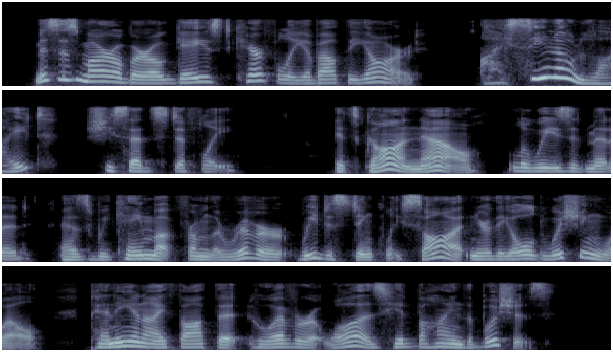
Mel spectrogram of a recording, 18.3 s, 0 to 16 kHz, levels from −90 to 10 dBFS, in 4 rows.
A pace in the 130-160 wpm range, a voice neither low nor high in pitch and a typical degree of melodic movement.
Yes: average, 155 wpm; medium, 155 Hz; average, 4.5 semitones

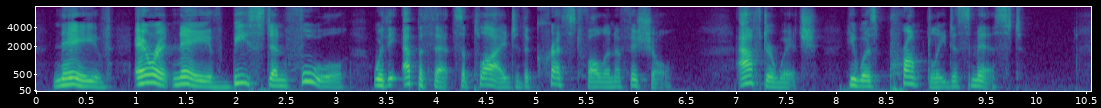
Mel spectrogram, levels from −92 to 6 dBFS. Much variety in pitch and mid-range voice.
Yes: wide, 5.9 semitones; medium, 155 Hz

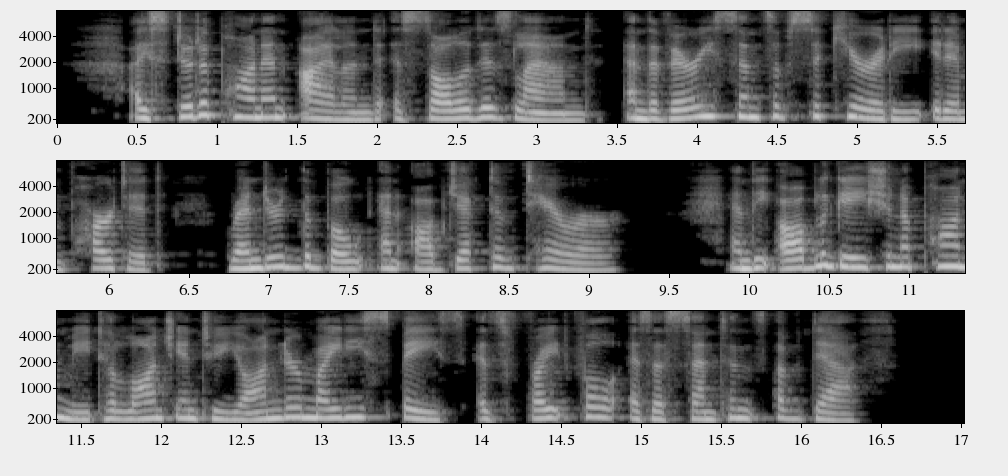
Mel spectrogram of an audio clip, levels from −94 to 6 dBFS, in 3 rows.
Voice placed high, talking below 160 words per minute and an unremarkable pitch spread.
Yes: high, 220 Hz; average, 150 wpm; average, 3.4 semitones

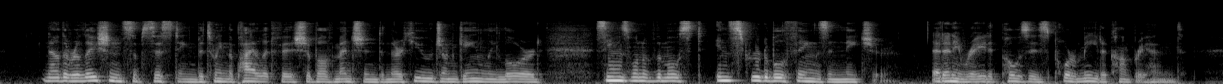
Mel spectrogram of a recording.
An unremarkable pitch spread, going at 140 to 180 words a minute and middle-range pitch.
No: average, 4.2 semitones; average, 160 wpm; low, 130 Hz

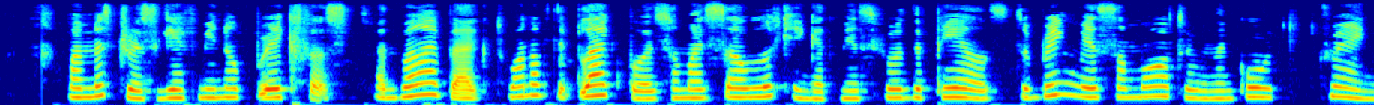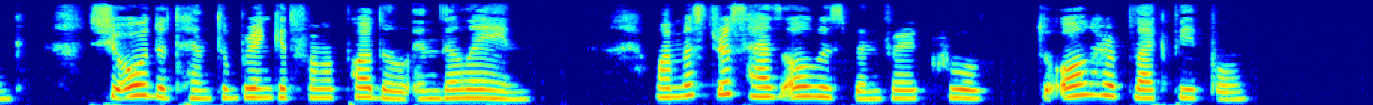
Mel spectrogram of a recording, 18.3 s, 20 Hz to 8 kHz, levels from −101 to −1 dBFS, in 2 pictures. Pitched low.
No: very high, 250 Hz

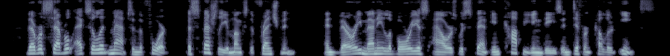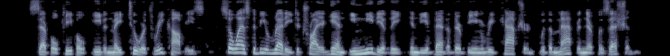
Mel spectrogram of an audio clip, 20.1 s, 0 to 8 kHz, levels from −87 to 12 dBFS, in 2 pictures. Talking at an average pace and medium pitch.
Yes: average, 165 wpm; medium, 145 Hz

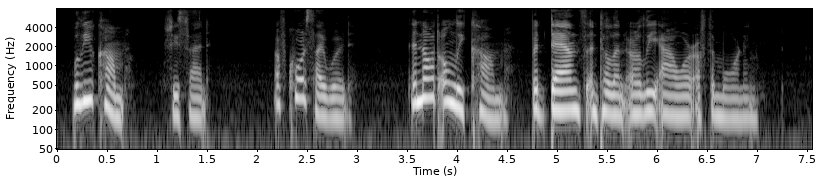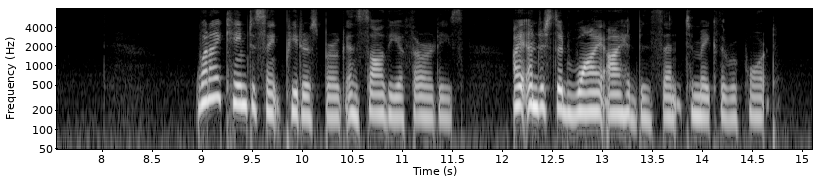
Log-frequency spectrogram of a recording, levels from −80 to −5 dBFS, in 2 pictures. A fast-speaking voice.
No: average, 175 wpm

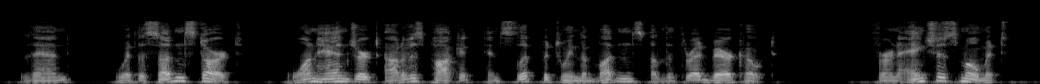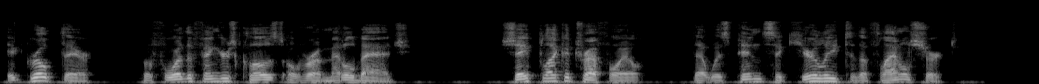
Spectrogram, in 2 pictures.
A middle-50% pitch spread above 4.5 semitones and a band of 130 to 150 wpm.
Yes: average, 5.2 semitones; average, 140 wpm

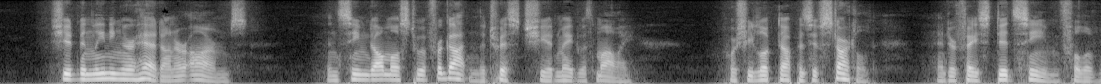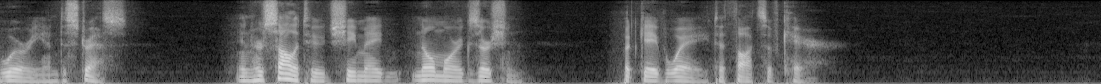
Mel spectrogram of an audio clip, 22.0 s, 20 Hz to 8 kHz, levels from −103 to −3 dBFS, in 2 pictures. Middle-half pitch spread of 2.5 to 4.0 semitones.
No: average, 4.4 semitones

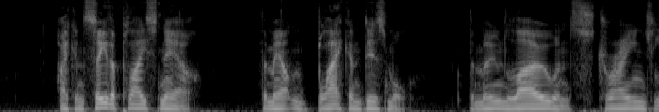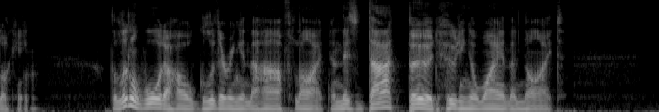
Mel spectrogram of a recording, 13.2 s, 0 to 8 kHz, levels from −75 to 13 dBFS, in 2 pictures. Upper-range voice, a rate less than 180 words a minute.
No: very low, 95 Hz; average, 155 wpm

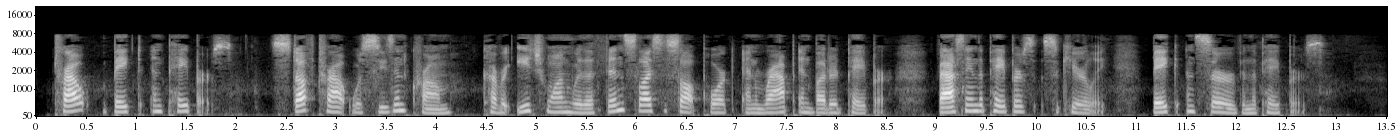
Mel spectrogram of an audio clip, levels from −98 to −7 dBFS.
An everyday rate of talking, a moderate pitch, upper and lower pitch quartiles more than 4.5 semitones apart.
Yes: average, 150 wpm; medium, 175 Hz; average, 4.9 semitones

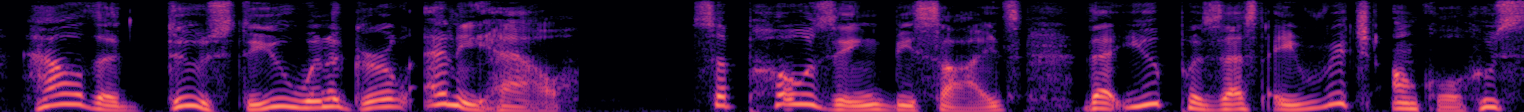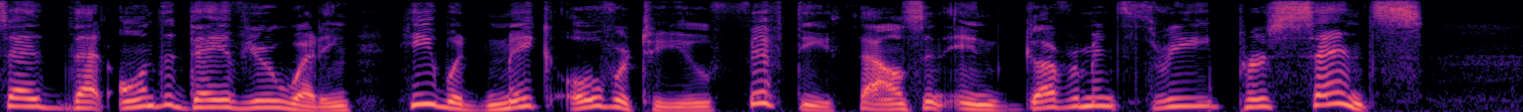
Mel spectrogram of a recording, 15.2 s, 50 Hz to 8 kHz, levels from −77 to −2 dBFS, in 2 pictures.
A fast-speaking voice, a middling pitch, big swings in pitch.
No: average, 155 wpm; medium, 175 Hz; wide, 8.8 semitones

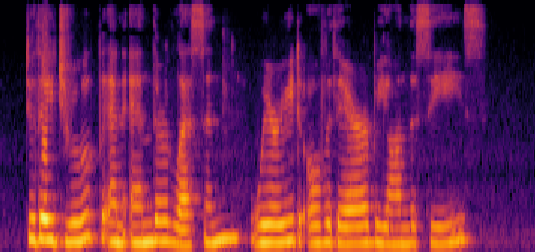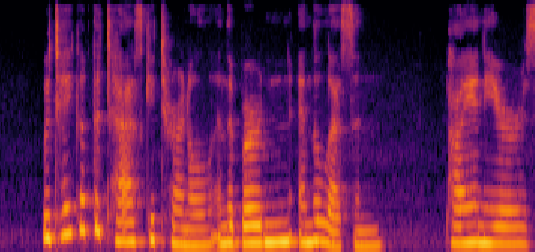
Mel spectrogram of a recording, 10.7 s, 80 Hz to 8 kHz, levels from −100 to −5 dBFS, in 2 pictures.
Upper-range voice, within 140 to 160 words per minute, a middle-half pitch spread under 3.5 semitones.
Yes: high, 210 Hz; average, 145 wpm; average, 2.8 semitones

